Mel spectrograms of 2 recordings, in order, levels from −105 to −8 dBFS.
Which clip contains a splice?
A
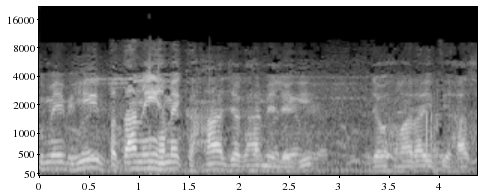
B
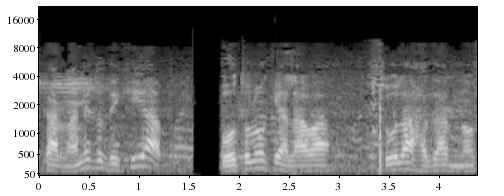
B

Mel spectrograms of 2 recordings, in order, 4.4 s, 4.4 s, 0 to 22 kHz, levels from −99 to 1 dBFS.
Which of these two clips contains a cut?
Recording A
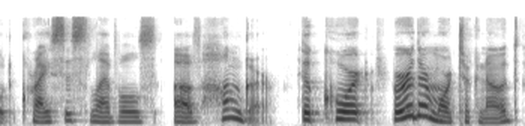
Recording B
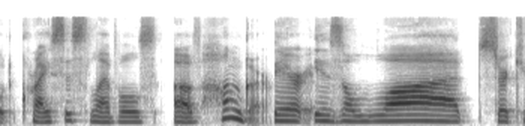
B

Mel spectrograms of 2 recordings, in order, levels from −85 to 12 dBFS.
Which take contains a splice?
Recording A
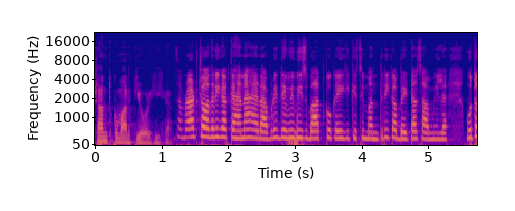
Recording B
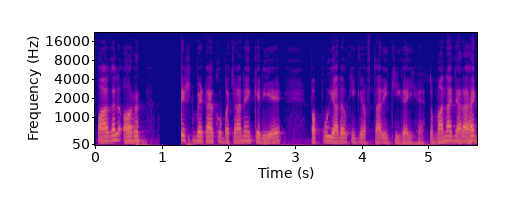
A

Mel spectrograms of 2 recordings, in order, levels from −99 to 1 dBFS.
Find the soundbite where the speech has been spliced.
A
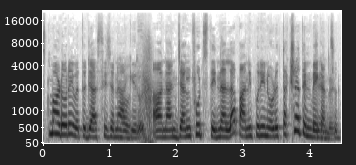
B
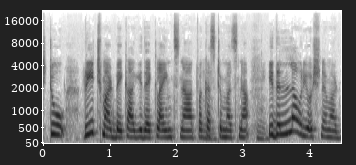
A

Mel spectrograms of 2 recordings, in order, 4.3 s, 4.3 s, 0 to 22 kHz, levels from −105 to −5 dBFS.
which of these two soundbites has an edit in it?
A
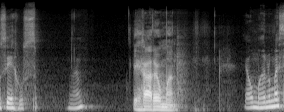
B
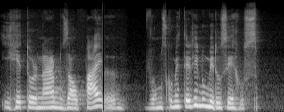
B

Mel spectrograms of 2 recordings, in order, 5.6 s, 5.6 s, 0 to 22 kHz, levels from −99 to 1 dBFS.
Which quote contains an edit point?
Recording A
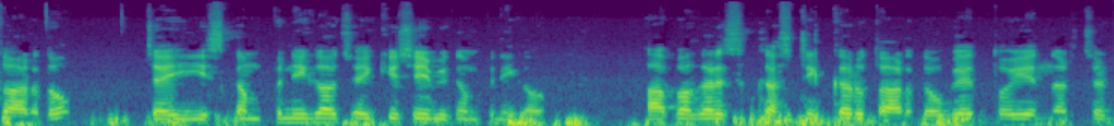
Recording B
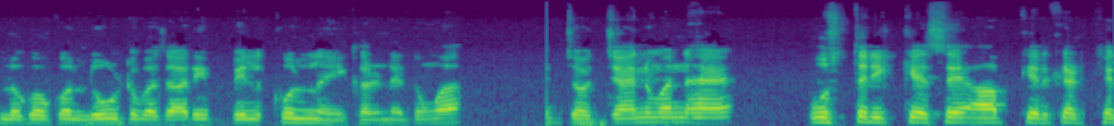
B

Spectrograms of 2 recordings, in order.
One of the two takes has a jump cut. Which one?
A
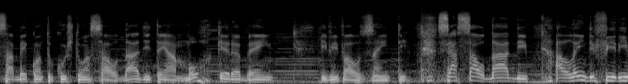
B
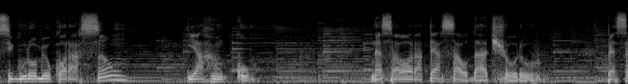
B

